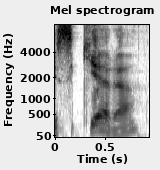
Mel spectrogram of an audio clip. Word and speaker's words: Siqueira: Well, she said it's Brazilian Portuguese, so I'm not quite sure. But it could be Siqueira. I don't know. That's right. She said it right. Yes. I tell you, man. Siqueira.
